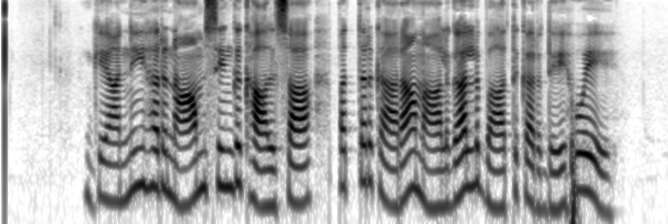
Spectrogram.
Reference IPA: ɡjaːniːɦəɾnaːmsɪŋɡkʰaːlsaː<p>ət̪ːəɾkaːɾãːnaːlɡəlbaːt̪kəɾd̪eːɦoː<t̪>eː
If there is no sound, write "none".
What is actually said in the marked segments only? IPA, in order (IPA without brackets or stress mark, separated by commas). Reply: p, none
